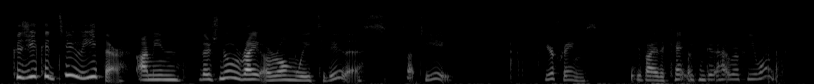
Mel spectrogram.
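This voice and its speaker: Speaking in a Scottish accent, a woman talks at a fairly quick pace in a fairly high voice. Her pitch swings very widely and her loudness swings a lot. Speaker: crafting demonstrator. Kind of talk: live crafting tutorial. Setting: livestream. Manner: chatty, conversational.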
